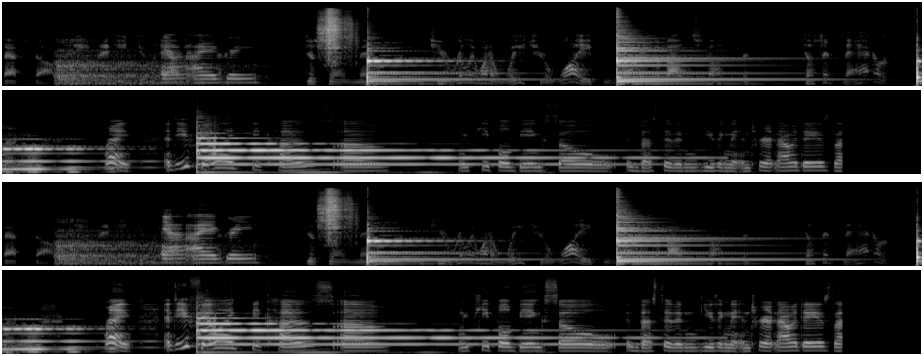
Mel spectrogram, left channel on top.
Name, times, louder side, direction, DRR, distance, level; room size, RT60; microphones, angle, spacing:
voice 1, 0.0-2.3 3.0-3.8 4.2-7.5 8.0-8.9 9.2-9.5, left 4 dB, 85° left, 7.7 m, -48 dB
sound 1, 0.6-0.8 3.2-4.6 6.1-7.4 9.1-10.4 11.1-15.7, left 1 dB, 5° left, 0.6 m, -22 dB
voice 2, 1.6-2.6 9.7-9.8 10.2-13.1 13.8-17.6, right 4 dB, 90° right, 3.5 m, -35 dB
head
